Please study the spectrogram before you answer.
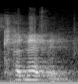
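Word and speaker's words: Cynefin: their hand there so this is how you spell and pronounce connecting it's a welsh word okay so connecting is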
